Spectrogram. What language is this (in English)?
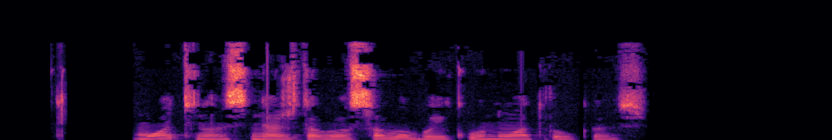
Lithuanian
